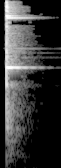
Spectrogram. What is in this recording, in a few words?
impact metal pole small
